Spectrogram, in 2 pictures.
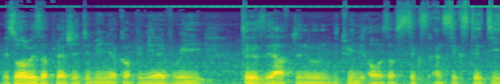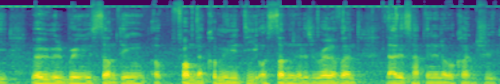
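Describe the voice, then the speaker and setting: Deep-voiced male TV host. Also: rapid-fire, warm tone, slight background noise. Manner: formal, welcoming, with filler hums. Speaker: TV talk show host. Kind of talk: studio interview. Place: TV studio.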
